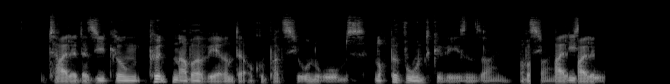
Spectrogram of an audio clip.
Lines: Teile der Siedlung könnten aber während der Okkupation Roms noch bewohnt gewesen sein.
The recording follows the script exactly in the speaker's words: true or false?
false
